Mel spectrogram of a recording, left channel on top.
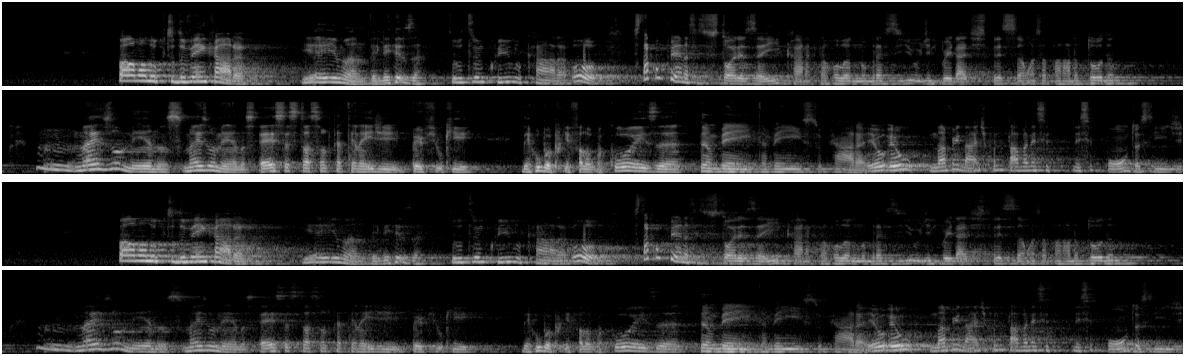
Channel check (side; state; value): both; normal; correlation 0.30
